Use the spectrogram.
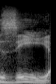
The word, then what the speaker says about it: Z: ] because I say Z as a letter of the alphabet because Z rhymes with v and that's the rhyme scheme of the alphabet Z makes more sense but I know it's Zed I know just before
